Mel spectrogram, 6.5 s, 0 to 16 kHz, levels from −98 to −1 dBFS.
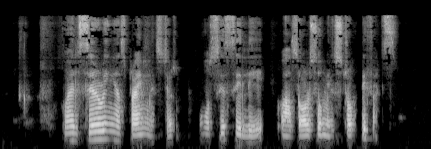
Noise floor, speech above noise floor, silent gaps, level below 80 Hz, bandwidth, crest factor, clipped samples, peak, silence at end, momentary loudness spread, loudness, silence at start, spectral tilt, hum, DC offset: -52 dBFS; 30 dB; none; -78 dBFS; 12 kHz; 20 dB; under 0.1%; -4 dBFS; 0.55 s; 13 LU; -21 LUFS; 0.65 s; -1 dB/octave; none; under 0.1%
